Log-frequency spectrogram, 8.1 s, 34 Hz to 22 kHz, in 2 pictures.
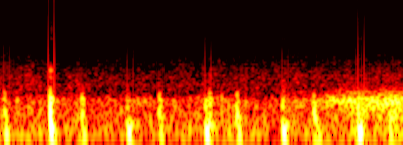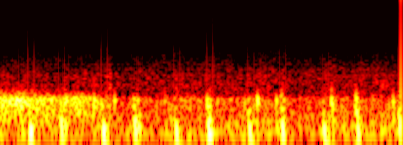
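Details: Female heart auscultated with different stethoscopes, moving through Erb's point, mitral, tricuspid, aortic and pulmonic sites; steady lub-dub near 80 per minute with soft background hum; normal heart sounds.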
